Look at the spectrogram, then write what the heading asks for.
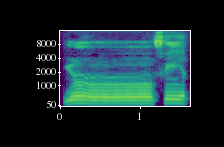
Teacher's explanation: berarti dia yun dengung dan mengarah ke huruf fa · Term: ikhfa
